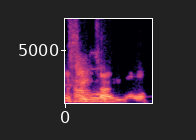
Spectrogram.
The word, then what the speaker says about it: Taiwo: Stephen, can you pronounce the striker's name? Big T. Taiwo, is it? That's it, Taiwo.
